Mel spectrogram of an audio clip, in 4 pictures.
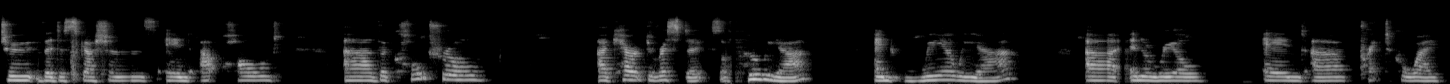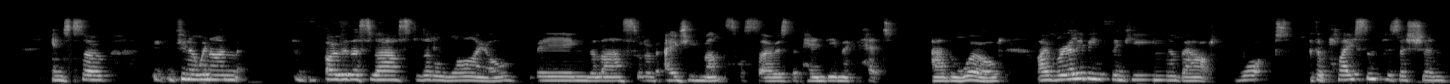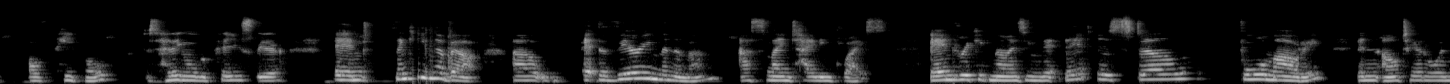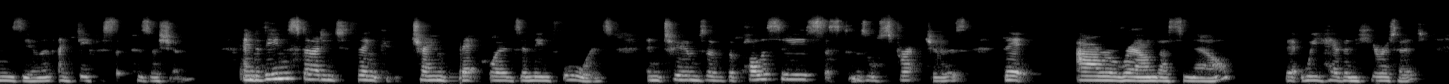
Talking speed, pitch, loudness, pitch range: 130 wpm, 190 Hz, -25 LUFS, 170-215 Hz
